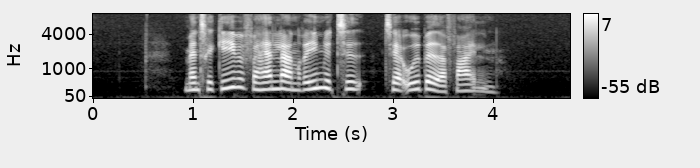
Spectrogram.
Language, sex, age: Danish, female, 34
